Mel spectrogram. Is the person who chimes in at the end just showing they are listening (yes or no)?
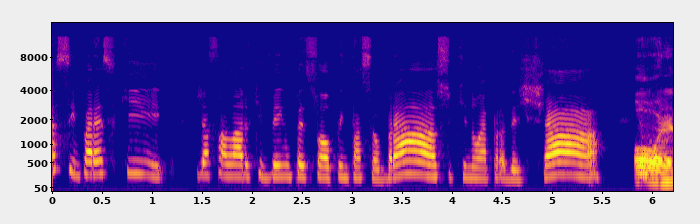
no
